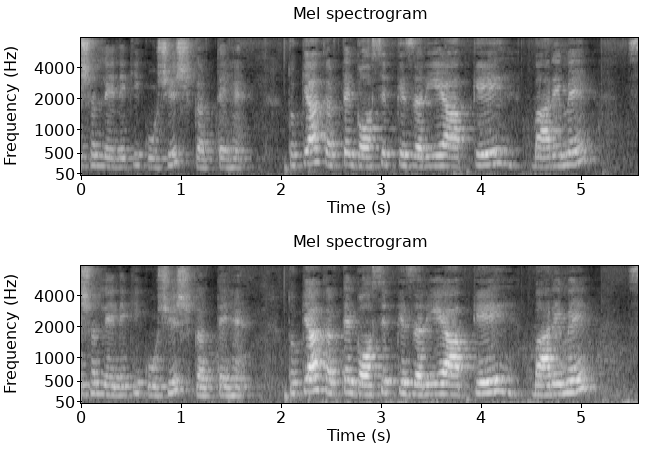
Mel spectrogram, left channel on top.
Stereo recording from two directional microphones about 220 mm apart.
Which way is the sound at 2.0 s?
45° left (ahead or behind).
